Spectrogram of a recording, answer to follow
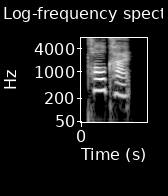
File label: "抛开", Chinese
